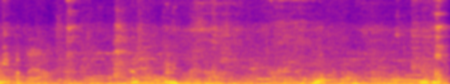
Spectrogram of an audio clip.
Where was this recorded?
in a restaurant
